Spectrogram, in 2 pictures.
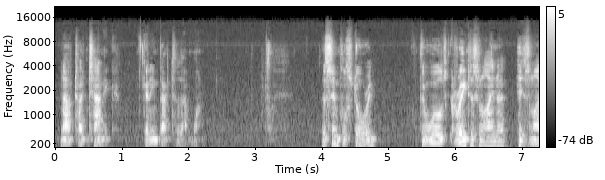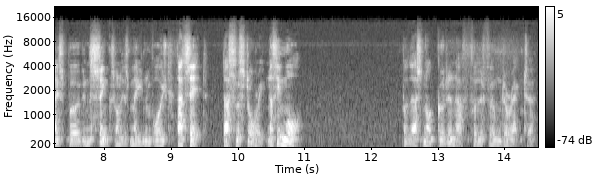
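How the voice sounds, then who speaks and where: Grumpy older man with raspy voice. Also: fairly low pitch, big pitch swings, measured pace, pauses often, bright, forceful tone, poor audio. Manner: grumpy, indignant, emphatic. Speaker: opinionated film critic and host of his own show. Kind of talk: rambling opinionated monologue.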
